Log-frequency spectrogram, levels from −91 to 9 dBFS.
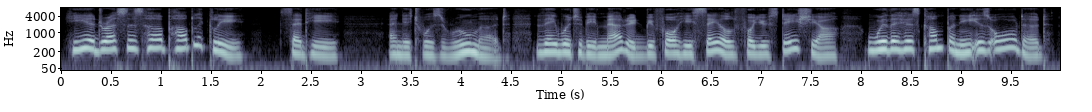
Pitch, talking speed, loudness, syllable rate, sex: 190 Hz, 150 wpm, -19 LUFS, 5.1 syllables/s, female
